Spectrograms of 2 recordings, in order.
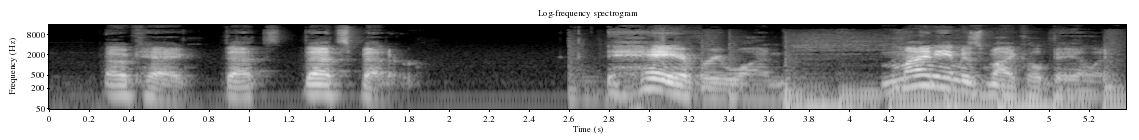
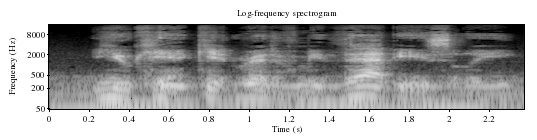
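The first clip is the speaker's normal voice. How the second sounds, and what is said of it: Creepy character voice. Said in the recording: “creepy voice guy”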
